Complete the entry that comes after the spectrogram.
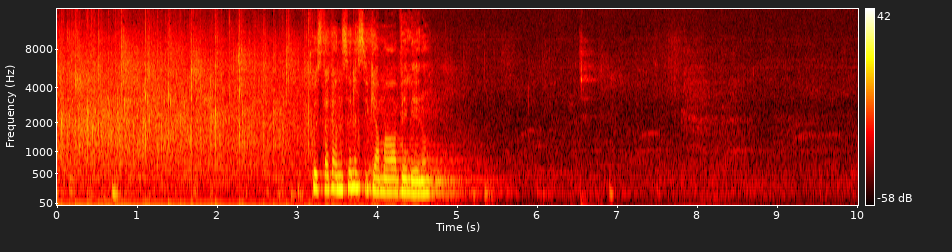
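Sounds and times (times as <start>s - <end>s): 
audience applause: 0.0s - 3.9s
speech: 3.2s - 4.9s.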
